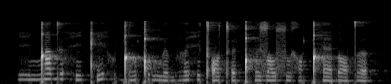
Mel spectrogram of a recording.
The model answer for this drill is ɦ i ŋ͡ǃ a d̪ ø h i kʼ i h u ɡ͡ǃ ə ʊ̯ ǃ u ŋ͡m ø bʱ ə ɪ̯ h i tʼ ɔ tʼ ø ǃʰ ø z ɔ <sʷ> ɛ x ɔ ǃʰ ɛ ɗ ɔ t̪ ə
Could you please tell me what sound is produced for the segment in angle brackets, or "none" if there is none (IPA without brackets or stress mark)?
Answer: sʷ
